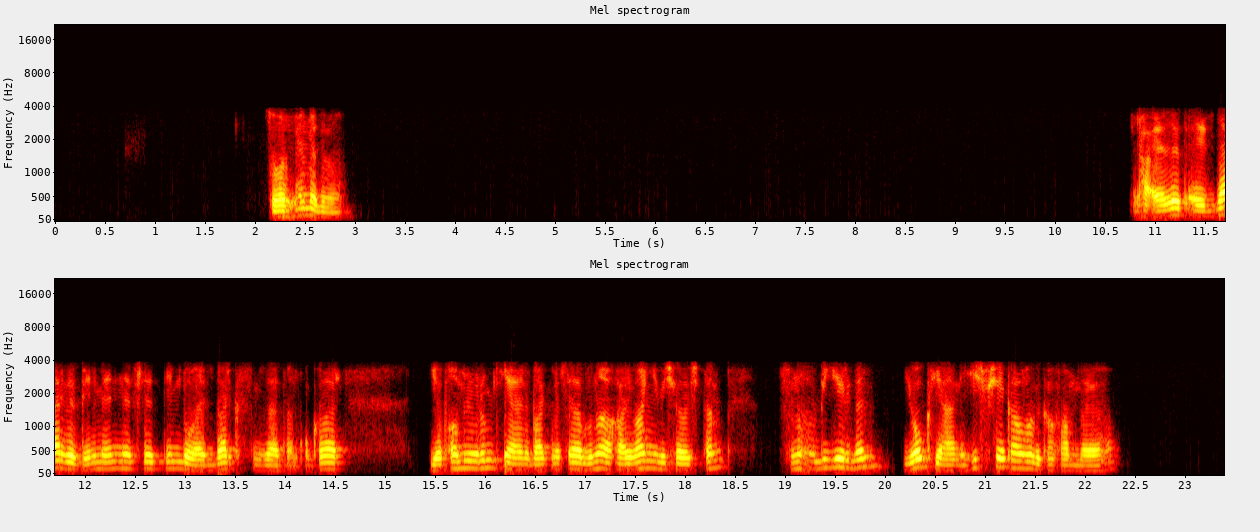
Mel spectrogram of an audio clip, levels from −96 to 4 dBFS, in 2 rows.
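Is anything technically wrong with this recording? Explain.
Yes. The speech carries two kinds of fault.

G.729 codec, throughout: the whole clip has passed through a low-rate speech codec, with a sound that fits G.729A at 8 kbit/s. The codec models speech from a vocal tract filter, a pitch predictor and a few pulses per frame rather than the waveform itself, and the line is confined to 200 Hz to 3.4 kHz. The damage is plainly audible: a narrow, slightly rough, synthetic quality.

VoIP packet loss concealed by the speech codec, at 2.28–2.55 s, 19.15–19.30 s and 22.15–22.25 s: packets went missing, and the decoder filled each gap by extrapolating from its last pitch and filter while lowering the gain. The first event loses about 120 ms scattered over 160 ms, the longest run 60 ms; the others lose about 100 ms and 60 ms. Each gap is stretched into a buzzy tone or coloured noise that fades, with speech staying weak just after.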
